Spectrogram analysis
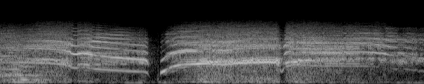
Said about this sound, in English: His screams are truly blood-curdling in an era before the Wilhelm.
